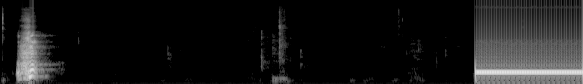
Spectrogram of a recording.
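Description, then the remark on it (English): A brief breathy burst, then near silence with a faint click, before a steady electronic telephone tone starts loudly and hums on unbroken until the end, as a phone call is placed to someone's sister. No one speaks. “We call my sister. She be feeling like we don't call her.”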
